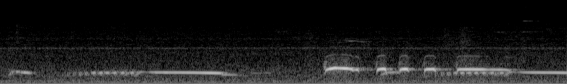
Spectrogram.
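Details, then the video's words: Zebra dove of Bangkok stock, used for luring, delivers a soft rolling trill and a drawn-out coo, then a few loud clipped notes and a steady sustained coo. "Perkutut Bangkok Gacor Suara Untuk Pikat Cepat Nyaut Bunyi"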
